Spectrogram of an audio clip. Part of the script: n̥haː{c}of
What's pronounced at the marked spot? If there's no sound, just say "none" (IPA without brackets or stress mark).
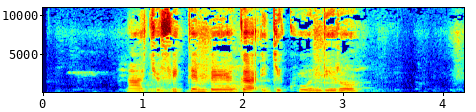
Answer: c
